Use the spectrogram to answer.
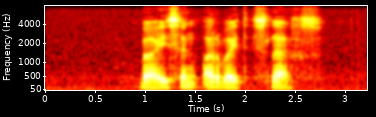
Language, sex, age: Afrikaans, male, 20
